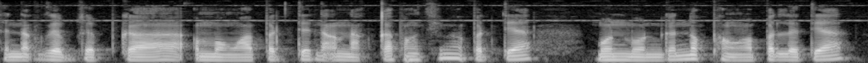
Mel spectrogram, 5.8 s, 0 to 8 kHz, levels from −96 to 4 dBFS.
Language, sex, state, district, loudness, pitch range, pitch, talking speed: Wancho, male, Arunachal Pradesh, Longding, -21 LUFS, 100-120 Hz, 110 Hz, 270 wpm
